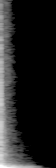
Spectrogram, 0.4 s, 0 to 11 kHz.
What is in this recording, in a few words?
BD, DR BD; Best Service Gigapack 2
